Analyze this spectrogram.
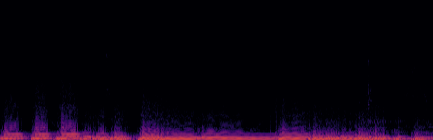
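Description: A band playing a short, loud riff: electric bass and guitar notes moving up and down with drum and cymbal hits. The riff holds one long note in the middle, runs through a few more notes, and stops abruptly at the end.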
